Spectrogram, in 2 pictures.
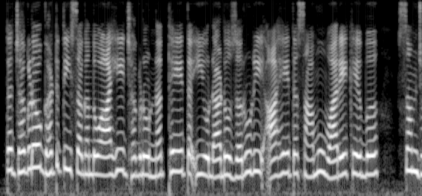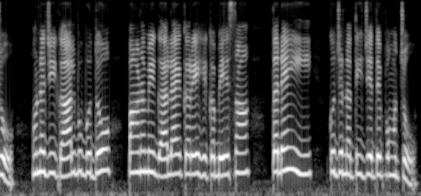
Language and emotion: Sindhi, neutral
